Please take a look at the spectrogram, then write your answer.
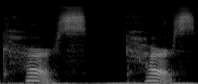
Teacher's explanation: One of the sounds you can hear is the R. In the Irish accent, you get more of an R sound than in a standard received pronunciation. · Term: erotic R sound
